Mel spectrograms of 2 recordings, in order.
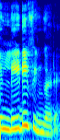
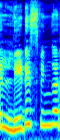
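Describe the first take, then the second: First: "लेडी finger" with no S after the first word; correct form. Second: "लेडीज finger" with an S sound closing the first word; wrong form. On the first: Teacher giving learners the right name, "लेडी finger" said without the S. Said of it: "ये लेडी finger है". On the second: Teacher correcting a common mistake, "लेडीज finger" said with the extra S. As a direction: say "लेडीज finger", adding the plural S. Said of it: "ये लेडीज finger नहीं है". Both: Shown as a demonstration.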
